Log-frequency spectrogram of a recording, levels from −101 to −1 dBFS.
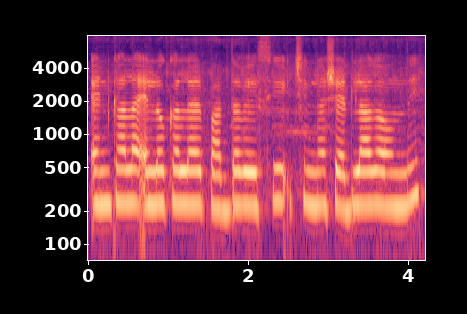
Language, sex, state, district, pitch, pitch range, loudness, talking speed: Telugu, female, Telangana, Mahabubabad, 230 Hz, 225-235 Hz, -14 LUFS, 130 wpm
